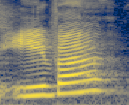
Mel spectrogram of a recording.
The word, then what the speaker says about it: Yva: There's a song called Pink Lemonade by, I think it's pronounced Eva, Y-V-A, Pink Lemonade. There's a song called Sad Saturdays by Joba, I believe, J-O-B-A.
